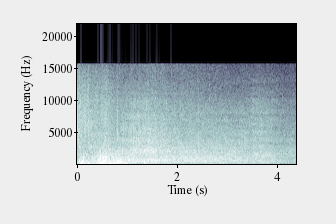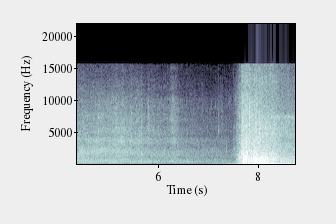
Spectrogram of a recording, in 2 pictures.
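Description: Proboscis monkeys plunging into a river, each leap a heavy splash of water. One splash comes right at the start and dies away slowly over several seconds; a louder one follows near the end.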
